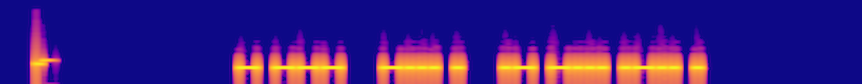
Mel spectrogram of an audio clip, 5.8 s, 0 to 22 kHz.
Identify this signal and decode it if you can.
Morse code, heard as a keyed tone, about 30 wpm, 700 Hz. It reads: TO BE ABLE
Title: Sets of 3 Words 30wpm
